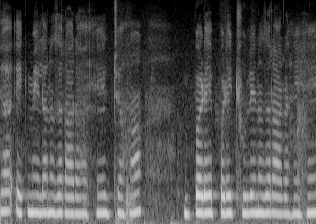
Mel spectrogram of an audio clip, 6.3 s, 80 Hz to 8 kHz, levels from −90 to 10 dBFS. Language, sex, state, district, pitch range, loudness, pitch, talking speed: Hindi, female, Odisha, Khordha, 220-230 Hz, -15 LUFS, 225 Hz, 140 wpm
